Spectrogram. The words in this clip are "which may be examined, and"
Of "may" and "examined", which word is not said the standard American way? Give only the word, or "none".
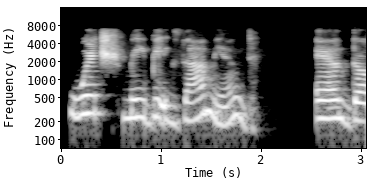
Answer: none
